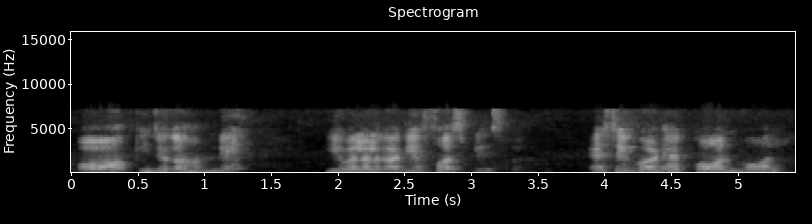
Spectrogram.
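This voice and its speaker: A woman teaching shorthand, explaining each word slowly and patiently, step by step. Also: animated. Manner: slow, patient, drawn-out words. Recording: dull low-fi recording with faint noise.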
